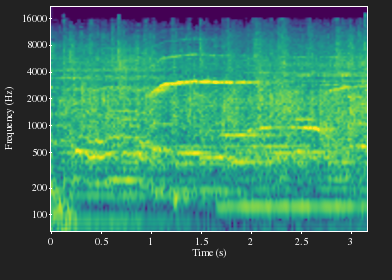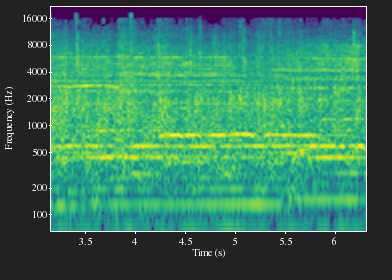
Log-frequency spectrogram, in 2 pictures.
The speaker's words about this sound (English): But I just, I just want to give glory to Him. Can we just give Him a clap offering just to thank you, Jesus?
